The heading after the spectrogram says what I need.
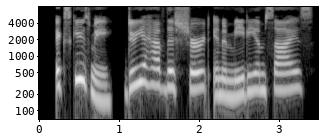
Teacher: Listen to how do you becomes do ya in natural speech.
